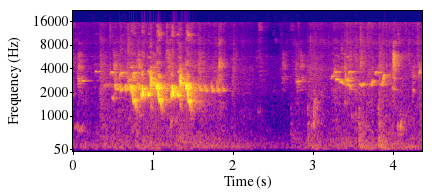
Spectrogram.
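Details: Aviary-kept black-crested bulbul giving a loud chattering, trilled burst lasting over a second, followed by quieter scratchy notes over steady low background noise.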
